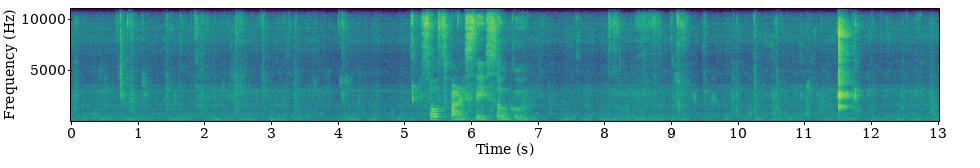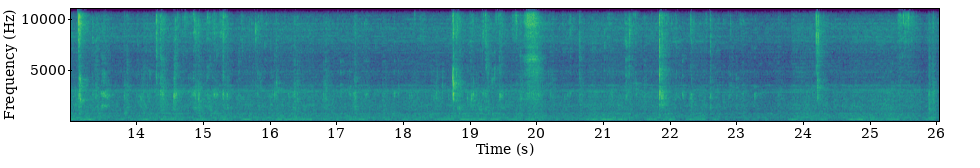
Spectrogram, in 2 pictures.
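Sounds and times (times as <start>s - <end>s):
wet chewing mouth sounds: 0.0s - 4.4s, 8.0s - 23.4s
steady low hum: 0.0s - 26.0s.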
